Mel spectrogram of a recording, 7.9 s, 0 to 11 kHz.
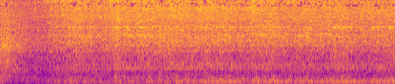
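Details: Restored 1965 Ford Mustang coupe V8 with aluminum heads and long-tube headers: a steady, even burble at idle with no knocks or misses; a healthy running engine.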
